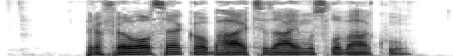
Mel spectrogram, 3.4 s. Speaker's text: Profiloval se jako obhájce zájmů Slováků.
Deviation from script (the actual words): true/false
false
